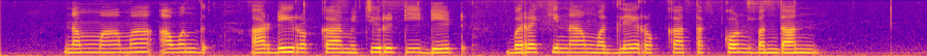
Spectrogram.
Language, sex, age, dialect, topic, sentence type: Kannada, female, 18-24, Northeastern, banking, statement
